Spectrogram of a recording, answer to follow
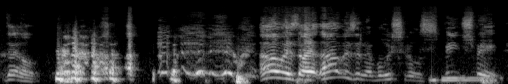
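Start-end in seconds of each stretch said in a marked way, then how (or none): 0.5-2.5 high, loud burst of laughter. Real, not acted. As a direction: crack up laughing loudly. Amused by friend's toast.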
